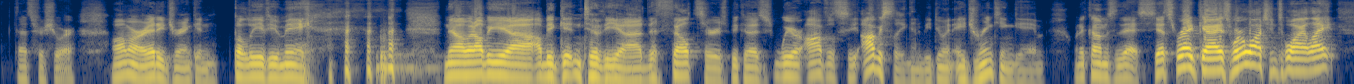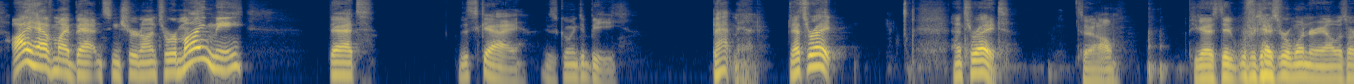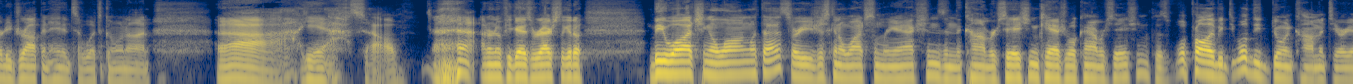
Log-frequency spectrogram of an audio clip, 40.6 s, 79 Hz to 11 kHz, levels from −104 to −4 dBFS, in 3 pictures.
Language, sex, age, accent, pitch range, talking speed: English, male, 30-49, American, 105-140 Hz, 190 wpm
